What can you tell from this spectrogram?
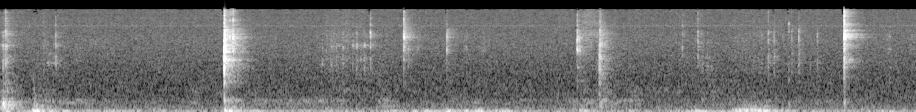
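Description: Small plastic clicks and taps as a screwdriver tip pushes wires into place inside the plastic housing of a LEGO train motor, with light handling noise. A few separate sharp clicks, the loudest a little under two seconds in.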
